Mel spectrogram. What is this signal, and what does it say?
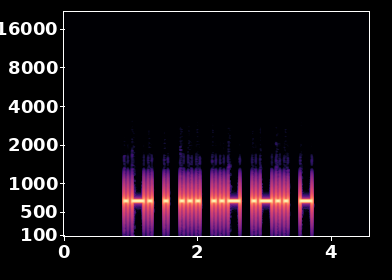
Morse code, heard as a keyed tone, about 20 wpm, 700 Hz. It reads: RESULT
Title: Build A Word - 2 Letters At A Time - 6-Letter Words - 20wpm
